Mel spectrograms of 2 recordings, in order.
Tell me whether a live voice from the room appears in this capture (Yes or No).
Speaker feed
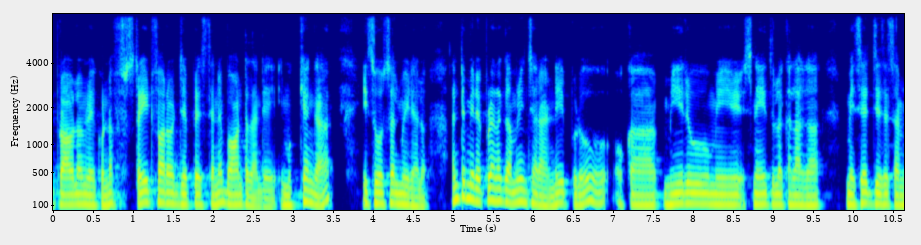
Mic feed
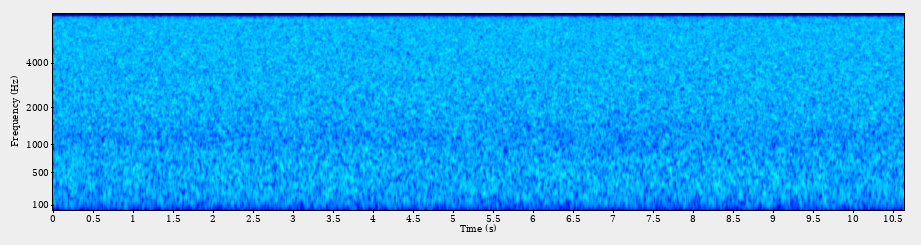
No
